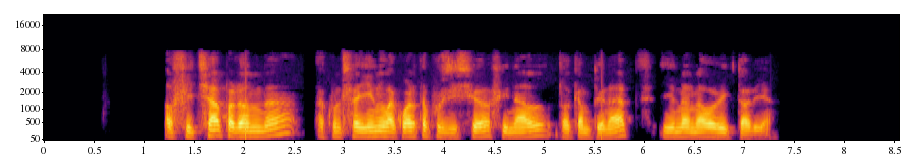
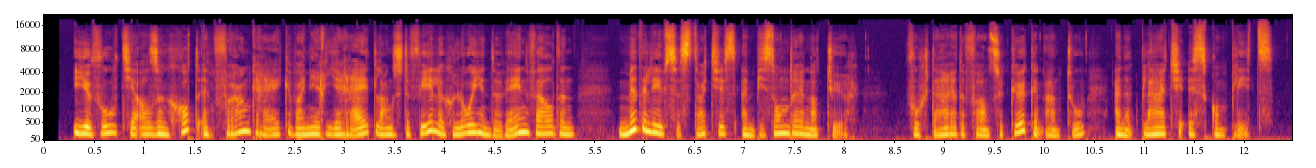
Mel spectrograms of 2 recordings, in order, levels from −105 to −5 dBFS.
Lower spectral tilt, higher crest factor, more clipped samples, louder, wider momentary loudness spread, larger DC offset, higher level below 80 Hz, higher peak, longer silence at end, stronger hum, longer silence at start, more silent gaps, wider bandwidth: about the same, -6 dB/octave vs -5 dB/octave; about the same, 20 dB vs 18 dB; neither; about the same, -19 LUFS vs -20 LUFS; about the same, 11 LU vs 10 LU; neither; second, -60 dBFS vs -46 dBFS; about the same, 0 dBFS vs -2 dBFS; first, 1.3 s vs 0.2 s; neither; first, 1.2 s vs 0.3 s; first, 2.60-2.70 s vs none; second, 7.6 kHz vs 18 kHz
